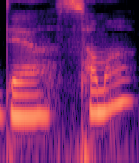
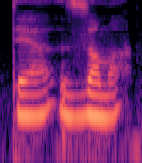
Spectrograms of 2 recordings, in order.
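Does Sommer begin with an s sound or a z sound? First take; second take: s sound; z sound. First: Sommer starts with a voiceless s sound. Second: Sommer starts with a voiced z sound. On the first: The speaker calls it wrong. "you don't say der Sommer" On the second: The speaker calls it right. "z, z, not s, but z"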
